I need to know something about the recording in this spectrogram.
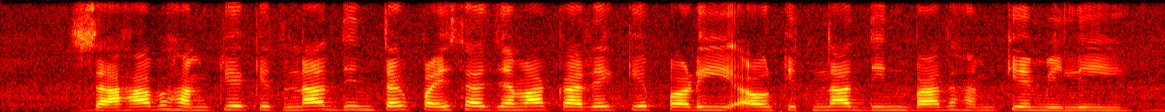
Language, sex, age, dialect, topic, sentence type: Bhojpuri, female, 18-24, Western, banking, question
